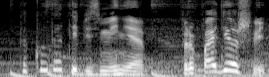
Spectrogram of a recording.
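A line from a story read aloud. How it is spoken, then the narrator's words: Squeaky voice. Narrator (Russian): Пискнула автоклав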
